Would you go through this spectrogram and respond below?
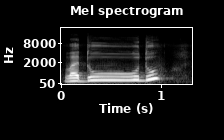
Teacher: दाल के साथ जो वाव साकिन आया है उसकी वजह से खींचा गया है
